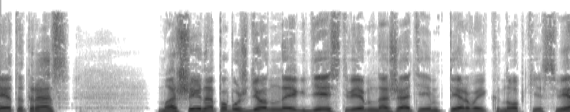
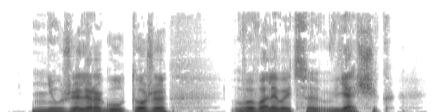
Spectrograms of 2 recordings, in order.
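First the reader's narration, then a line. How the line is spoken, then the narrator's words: Uncertain mutter. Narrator (Russian): неуверенно пробормотал Женя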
